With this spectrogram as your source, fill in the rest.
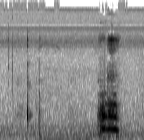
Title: Baby hiccups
